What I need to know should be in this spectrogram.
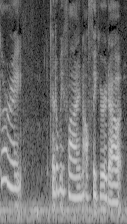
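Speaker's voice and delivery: high mock breezy self-talk; breezy reassurance. Reassuring herself while boxing it up, high breezy. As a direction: brush it off brightly. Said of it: "and I'm like".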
